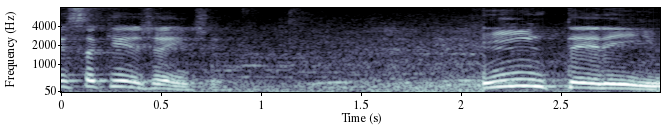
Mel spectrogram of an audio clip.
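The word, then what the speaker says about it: ínterim: Interim. Muita área jurídica quer pronunciar isso aqui nesse interim, fazendo uma paroxítona. Na verdade, interim. Você decora essa palavra que cai demais em prova.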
